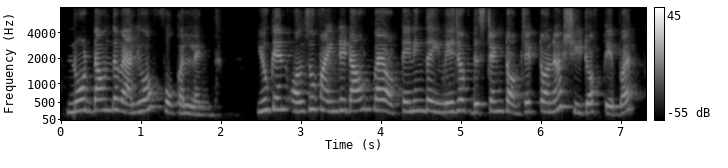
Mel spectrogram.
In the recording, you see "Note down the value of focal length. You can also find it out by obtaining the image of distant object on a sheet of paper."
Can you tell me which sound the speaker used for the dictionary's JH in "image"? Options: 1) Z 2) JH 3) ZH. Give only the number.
2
